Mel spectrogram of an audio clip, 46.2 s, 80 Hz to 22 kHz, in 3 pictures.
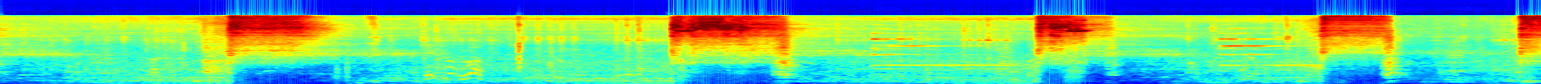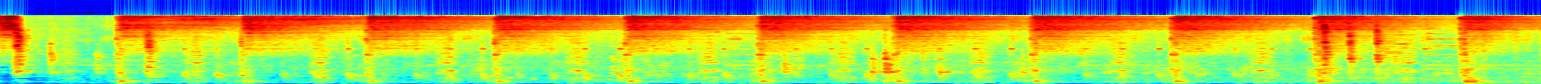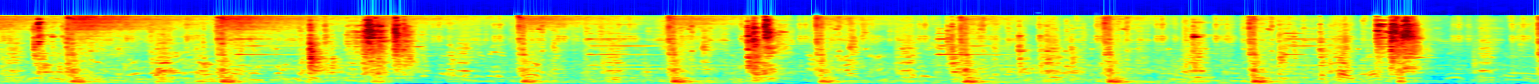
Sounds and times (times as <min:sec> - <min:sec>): Train: 0:00.0 - 0:46.2.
